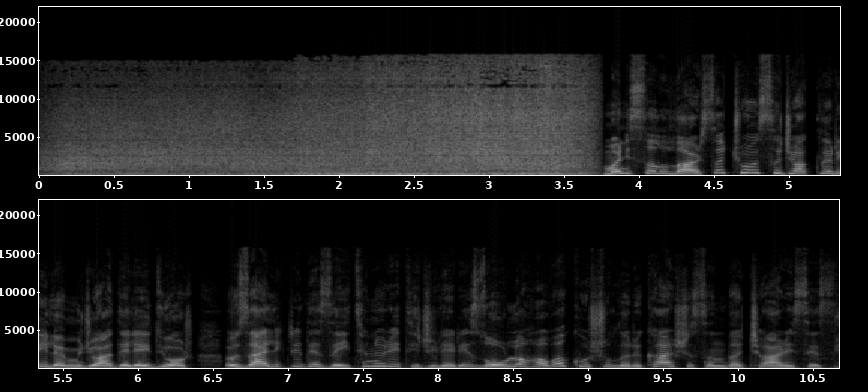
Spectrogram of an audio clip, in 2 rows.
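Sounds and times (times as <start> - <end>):
heavy rain downpour: 0.0 - 3.8
speech: 3.8 - 10.6.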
